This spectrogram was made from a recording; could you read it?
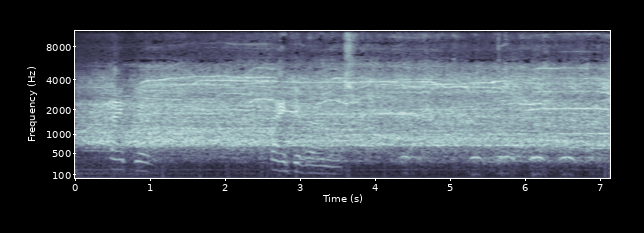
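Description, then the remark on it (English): A large crowd at a Donald Trump rally in Wilmington, North Carolina, roars and cheers without pause as he takes the stage, a loud, dense wall of voices with scattered shouts and whoops rising out of it for the whole stretch. “Get past the music and the roaring crowd.”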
